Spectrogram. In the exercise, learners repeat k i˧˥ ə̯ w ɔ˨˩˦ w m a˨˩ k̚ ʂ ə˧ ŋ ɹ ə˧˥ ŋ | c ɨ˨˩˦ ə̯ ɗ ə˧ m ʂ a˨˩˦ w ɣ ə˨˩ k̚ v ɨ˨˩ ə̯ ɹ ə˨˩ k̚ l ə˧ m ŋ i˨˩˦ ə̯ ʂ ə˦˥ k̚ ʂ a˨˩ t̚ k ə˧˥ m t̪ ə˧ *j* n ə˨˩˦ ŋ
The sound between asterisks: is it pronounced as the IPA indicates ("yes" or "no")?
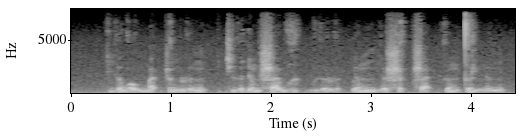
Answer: yes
